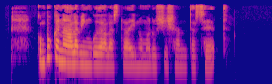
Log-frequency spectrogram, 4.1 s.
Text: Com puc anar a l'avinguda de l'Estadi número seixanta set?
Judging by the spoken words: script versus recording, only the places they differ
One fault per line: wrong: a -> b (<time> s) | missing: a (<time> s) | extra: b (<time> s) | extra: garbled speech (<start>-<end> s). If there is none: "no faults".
no faults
